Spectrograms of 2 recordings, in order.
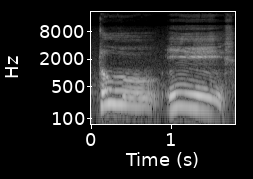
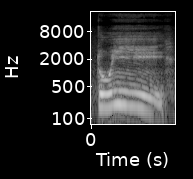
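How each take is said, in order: First: "tuir" split into tu and a long ir; higher-pitched "tuir", vowels held separately; split syllables. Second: "tuir" joined up, with a long stressed i; higher-pitched "tuir", the i held; stressed final syllable. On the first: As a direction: pull "tuir" apart into two drawn-out syllables. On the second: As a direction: say "tuir" in one go, leaning on the ir. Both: Shown as a demonstration. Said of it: "em sílabas diferentes".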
